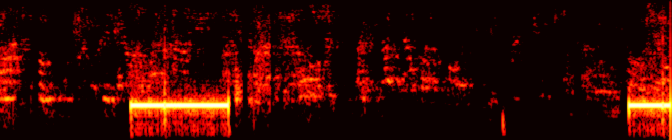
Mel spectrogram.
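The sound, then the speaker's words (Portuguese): An unanswered WhatsApp call rings: a steady mid-pitched ringback tone holds for about a second, falls silent while a person talks, then sounds again at the very end. “Ninguém atende, tá chamando no WhatsApp, mas ninguém responde, porque provavelmente deve ser gente que trabalha.”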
